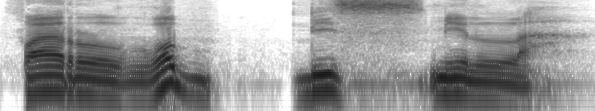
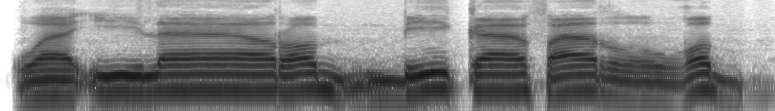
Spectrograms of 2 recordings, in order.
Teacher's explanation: Jadi seolah-olah ba yang pertama menghilang. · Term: hukum idgham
